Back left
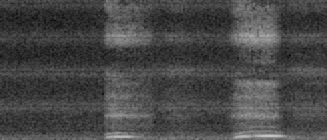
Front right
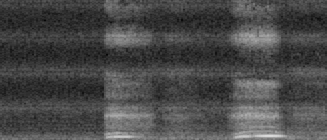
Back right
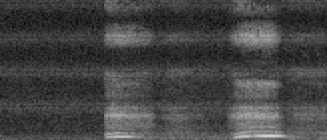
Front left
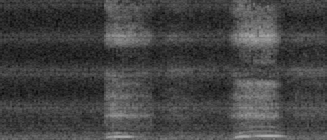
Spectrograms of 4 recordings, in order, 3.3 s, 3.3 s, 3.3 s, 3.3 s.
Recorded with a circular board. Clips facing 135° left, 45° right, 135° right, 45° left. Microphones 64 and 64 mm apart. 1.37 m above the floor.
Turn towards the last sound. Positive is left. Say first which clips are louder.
# front right 6 dB, back right 8 dB
turn(degrees=-90)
